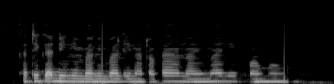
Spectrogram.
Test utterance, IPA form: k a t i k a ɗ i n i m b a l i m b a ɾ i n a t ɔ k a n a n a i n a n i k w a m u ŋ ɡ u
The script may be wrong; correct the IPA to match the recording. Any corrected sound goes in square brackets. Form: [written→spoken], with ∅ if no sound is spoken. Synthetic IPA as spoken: k a t i k a ɗ i n i m b a l i m b a [ɾ→l] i n a t ɔ k a n a n a i [n→m] a n i k w a m u ŋ ɡ u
